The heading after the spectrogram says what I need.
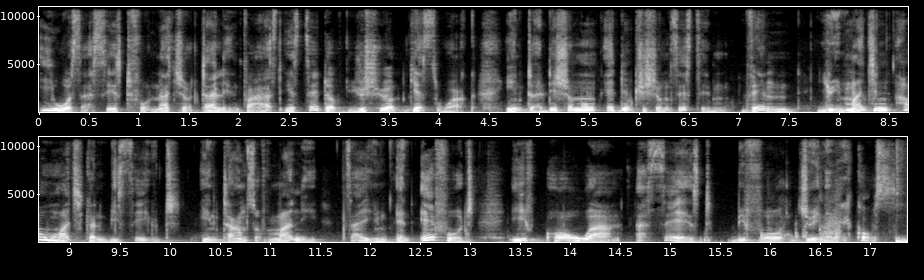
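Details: Adult man speaking; normal adult speech.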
